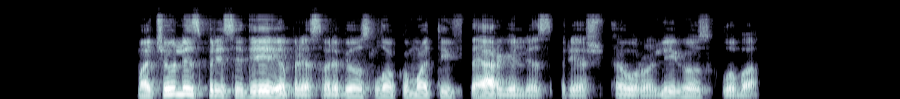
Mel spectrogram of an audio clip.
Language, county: Lithuanian, Klaipėda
